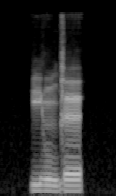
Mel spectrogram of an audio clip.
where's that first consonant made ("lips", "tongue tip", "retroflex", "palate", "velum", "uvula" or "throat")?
palate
